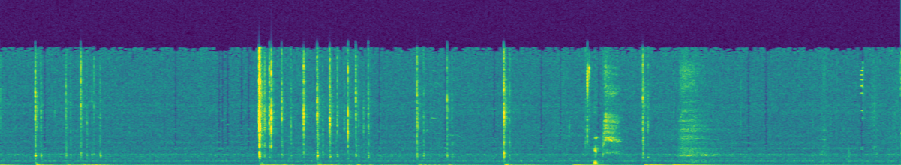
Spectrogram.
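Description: Typing on a computer keyboard: short bursts of a few key clicks at a time, with scattered single keystrokes in between.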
